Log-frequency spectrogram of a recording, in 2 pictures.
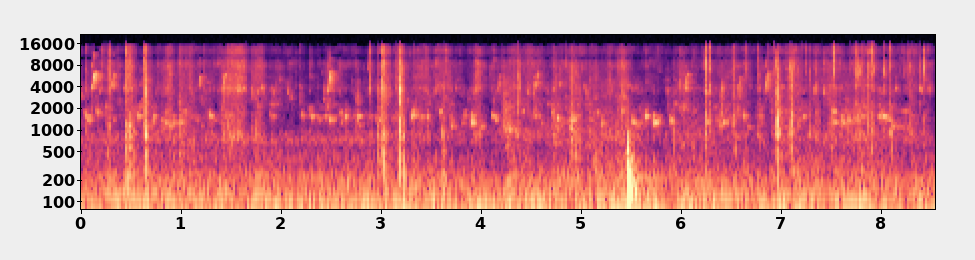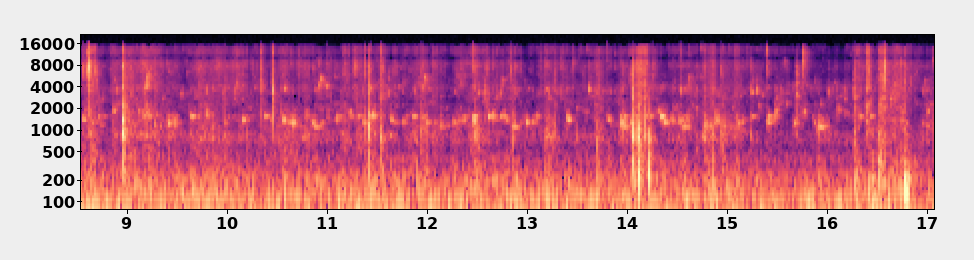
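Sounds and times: paper crinkling: 0:02.6 - 0:15.2.

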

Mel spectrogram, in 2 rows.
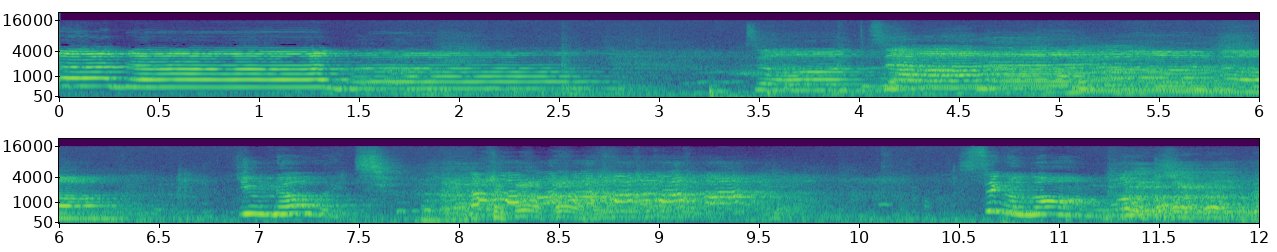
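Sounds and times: wordless a cappella singing: 0:00.0 - 0:06.8.

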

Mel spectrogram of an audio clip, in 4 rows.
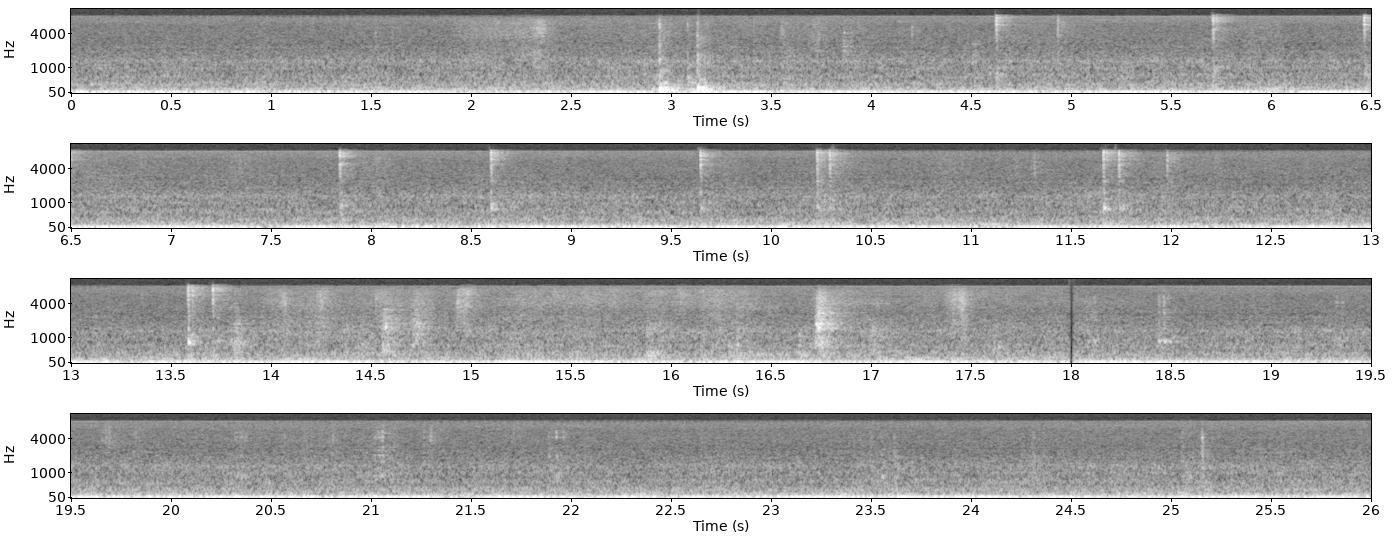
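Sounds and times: low hum: 0:00.0 - 0:26.0
faint clicks: 0:11.3 - 0:12.1, 0:13.6 - 0:14.0.

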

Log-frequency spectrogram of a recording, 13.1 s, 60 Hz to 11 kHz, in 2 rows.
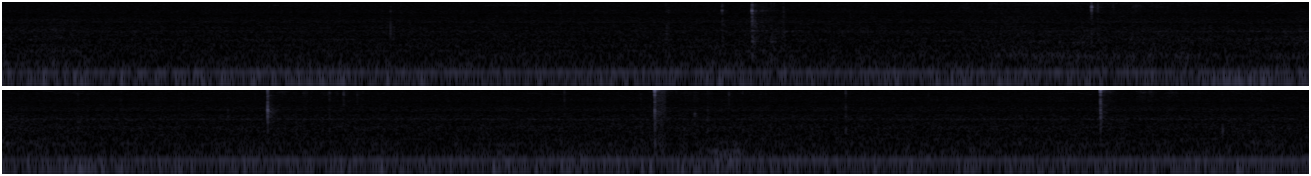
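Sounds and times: steady low hum: 0:00.0 - 0:13.0
small sharp clicks: 0:03.4 - 0:04.0, 0:07.7 - 0:08.4, 0:09.3 - 0:10.9, 0:11.9 - 0:12.4.

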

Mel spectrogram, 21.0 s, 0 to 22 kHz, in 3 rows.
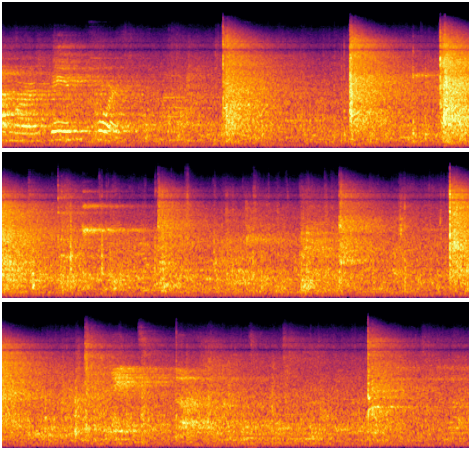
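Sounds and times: rackets striking shuttlecocks: 0:03.2 - 0:04.2, 0:05.1 - 0:16.7, 0:19.5 - 0:20.2.

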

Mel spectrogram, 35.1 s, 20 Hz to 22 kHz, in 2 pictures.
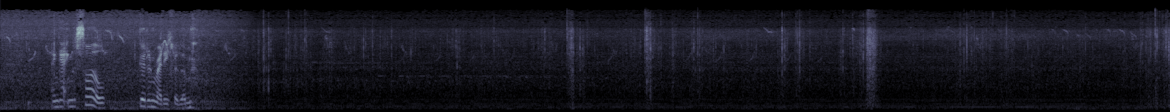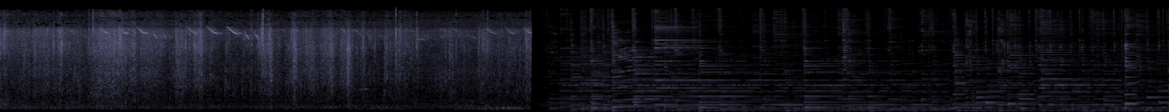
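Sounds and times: compost rustling and pouring: 0:00.0 - 0:25.6
plastic bag crackling: 0:02.4 - 0:25.6.

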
